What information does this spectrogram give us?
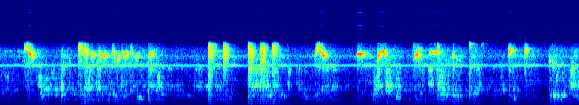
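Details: Cicak rowo (Javan white-eye) in nyinden song: lively sequences of sharp, high, slurred chirps and twitters repeated in quick phrases, with a constant thin tonal hum underneath.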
